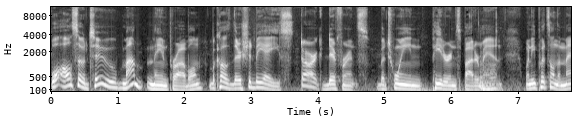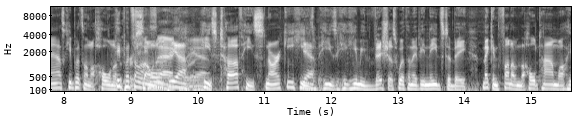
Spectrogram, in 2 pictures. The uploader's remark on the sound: we were live at StarBase 1552 Comics in Franklin, TN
